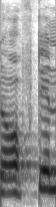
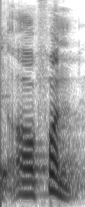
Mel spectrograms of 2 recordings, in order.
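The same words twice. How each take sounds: First: ऑफ्टेन with the T pronounced; wrong pronunciation. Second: ऑफन without the T; correct silent T. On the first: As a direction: misread ऑफ्टेन as "off-ten". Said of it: "ऑफ्टेन नहीं". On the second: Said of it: "ऑफन पढ़ेंगे जी". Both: Shown as a demonstration.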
